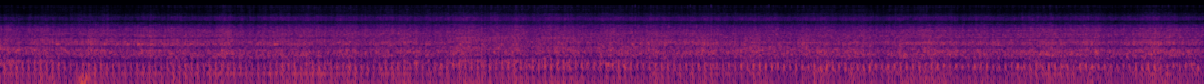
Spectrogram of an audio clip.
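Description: Portable corn sheller running steadily, driven by a small single-cylinder diesel engine as it threshes kernels off the cobs.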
